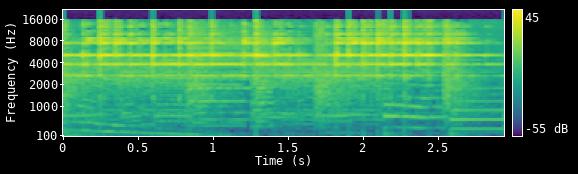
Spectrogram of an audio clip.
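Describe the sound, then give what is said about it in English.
A town crier hand bell rings loudly and steadily for a few seconds, its repeated clangs blurring into a bright, shimmering tone with lingering metallic overtones, with no one talking. “I like the town crier bell there much better.”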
